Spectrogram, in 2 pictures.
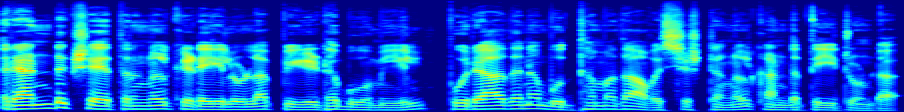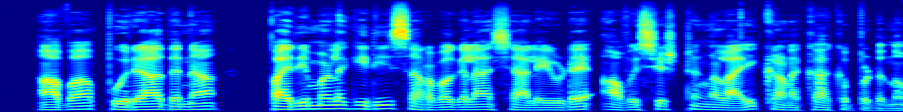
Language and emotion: Malayalam, neutral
